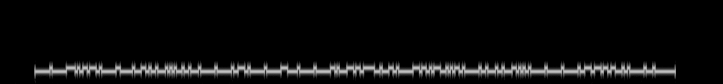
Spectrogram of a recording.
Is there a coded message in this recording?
Yes: RTTY (45.45 baud, 170 Hz shift) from 0.3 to 6.8 s, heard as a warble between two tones, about 690 Hz centre. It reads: VU6AMG TU ZS4A CQ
